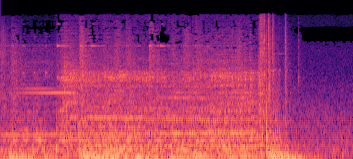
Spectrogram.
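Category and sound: household object, door slamming shut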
